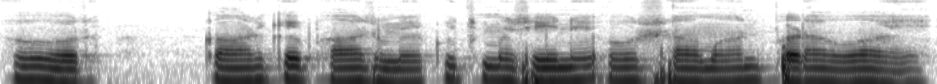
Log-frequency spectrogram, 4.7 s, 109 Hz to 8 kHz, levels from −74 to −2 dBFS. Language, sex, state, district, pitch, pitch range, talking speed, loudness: Hindi, male, Uttar Pradesh, Saharanpur, 125 Hz, 120-130 Hz, 155 wpm, -17 LUFS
